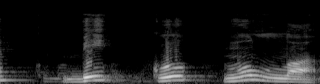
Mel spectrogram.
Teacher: मीम को मोटा नहीं करें, मुल लाम को मोटा करेंगे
